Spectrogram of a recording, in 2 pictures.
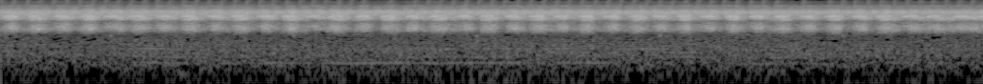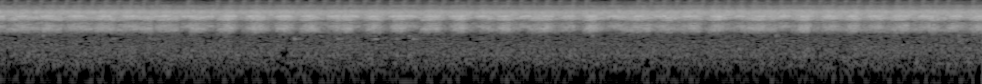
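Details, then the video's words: A continuous cicada drone, bright and hissing, made of rapid fine pulses inside a steady wall of sound that keeps an even volume across the whole stretch. "Scintillating Cicadas"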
